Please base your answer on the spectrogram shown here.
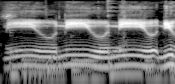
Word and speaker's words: NU: New green tea, ini dia minumanmu kalau misalnya kamu haus. Itu NU, oh, iya. Boleh tapi bacanya new.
